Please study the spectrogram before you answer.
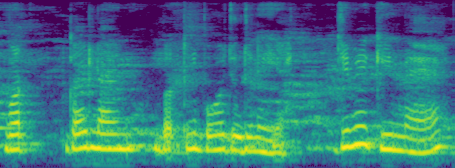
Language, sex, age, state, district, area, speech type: Punjabi, female, 30-45, Punjab, Ludhiana, urban, spontaneous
